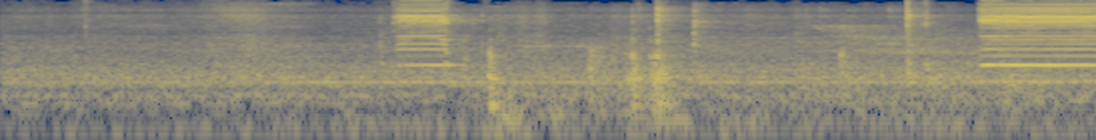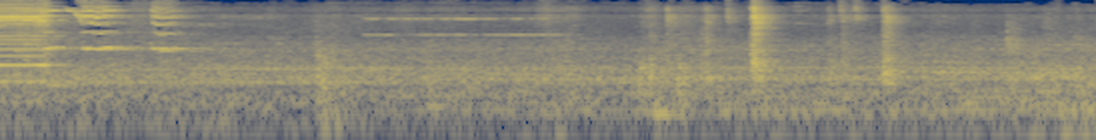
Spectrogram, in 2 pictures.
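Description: Lift buttons on a Thyssenkrupp elevator giving a harsh electronic buzz: a short one about two seconds in, then a longer, louder one about five seconds in. Clicks and knocks from the doors and buttons follow as the car is boarded, over a steady low hum.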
